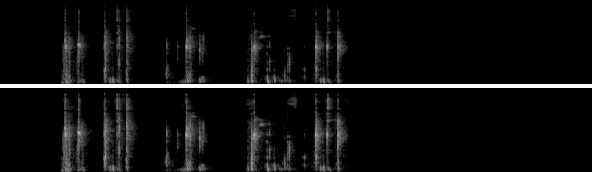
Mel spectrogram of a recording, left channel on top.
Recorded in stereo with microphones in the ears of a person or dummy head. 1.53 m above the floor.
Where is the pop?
15° right (ahead or behind).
